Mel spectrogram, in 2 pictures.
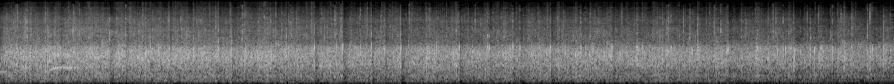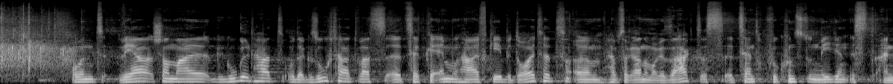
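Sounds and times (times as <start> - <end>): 
audience applause: 0.0 - 9.8
speech: 9.7 - 17.8.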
